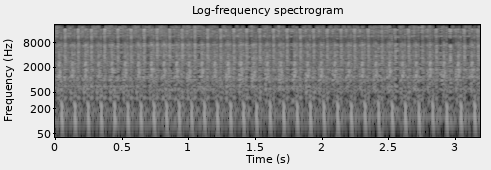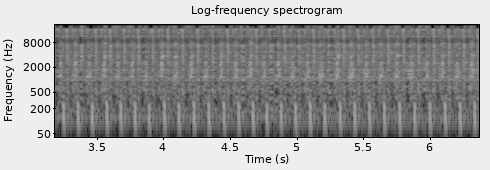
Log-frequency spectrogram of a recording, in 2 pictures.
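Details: 37-year-old Briggs & Stratton eight-liner lawn mower engine, sat about 37 years, hard starter, started after carburetor cleaner sprayed in: even, rapid single-cylinder firing at steady speed, no misses, knocks or surging; running healthy.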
